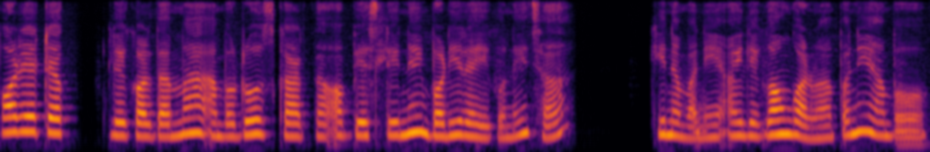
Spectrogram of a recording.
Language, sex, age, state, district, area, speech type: Nepali, female, 30-45, West Bengal, Darjeeling, rural, spontaneous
